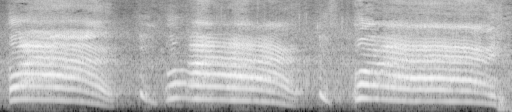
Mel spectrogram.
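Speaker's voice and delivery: hammed-up high whiny baby cries. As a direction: wail like a spoiled baby.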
